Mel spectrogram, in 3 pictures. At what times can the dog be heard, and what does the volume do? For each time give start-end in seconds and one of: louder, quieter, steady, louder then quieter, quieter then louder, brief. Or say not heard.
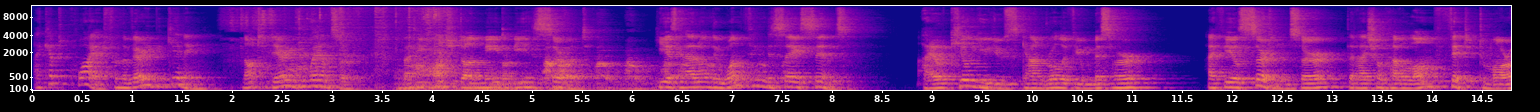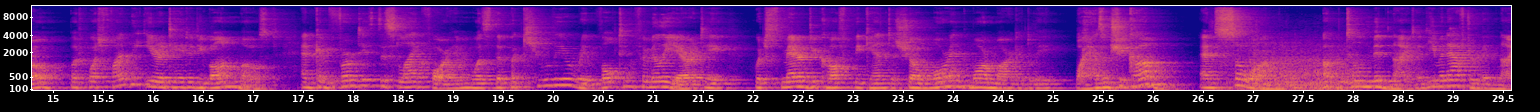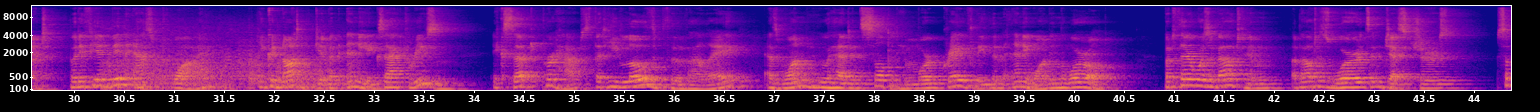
1.9-7.7 louder then quieter.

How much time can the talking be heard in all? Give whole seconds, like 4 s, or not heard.
43 s.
